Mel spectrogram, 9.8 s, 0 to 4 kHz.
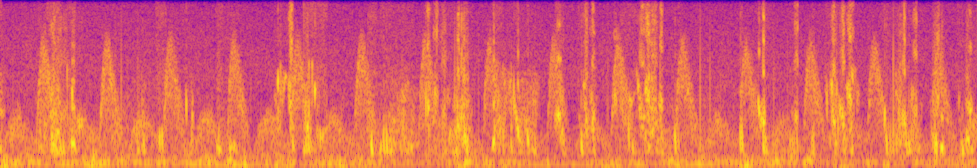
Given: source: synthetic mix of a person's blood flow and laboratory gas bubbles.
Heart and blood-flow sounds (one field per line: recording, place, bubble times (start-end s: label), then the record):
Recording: Doppler ultrasound of blood flow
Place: subclavian vein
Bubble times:
0.00-0.06 s: bubbles
0.32-0.83 s: bubbles
1.17-1.52 s: bubbles
1.55-1.66 s: bubbles
1.82-1.90 s: bubbles
2.14-2.41 s: bubbles
2.73-2.98 s: bubbles
3.03-3.27 s: bubbles
3.67-4.74 s: bubbles
4.90-5.39 s: bubbles
5.52-5.67 s: bubbles
5.77-5.97 s: bubbles
6.12-6.67 s: bubbles
6.70-6.82 s: bubbles
7.37-7.46 s: bubbles
7.54-7.70 s: bubbles
7.87-7.97 s: bubbles
8.10-8.17 s: bubbles
8.24-8.60 s: bubbles
8.80-9.24 s: bubbles
9.29-9.78 s: bubbles
From the record:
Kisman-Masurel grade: 243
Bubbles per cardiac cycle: several, 3 to 8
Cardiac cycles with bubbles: 100%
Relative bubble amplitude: loud (0.450 to 0.775)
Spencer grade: 3 (all of the cardiac periods contain showers or single bubble signals, but not dominating or overriding the cardiac motion signals)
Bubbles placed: anywhere in the cardiac cycle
